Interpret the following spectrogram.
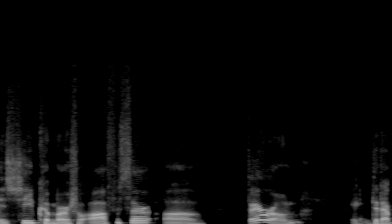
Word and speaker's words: Ferrum: He is Chief Commercial Officer of Ferrum. Did I pronounce that correct?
